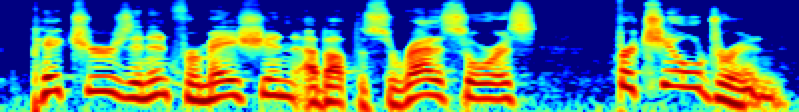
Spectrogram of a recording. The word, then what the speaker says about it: Ceratosaurus: You pronounce their name Ceratosaurus.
